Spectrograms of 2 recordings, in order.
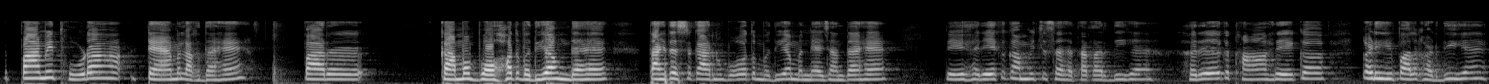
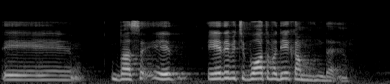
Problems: none marked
